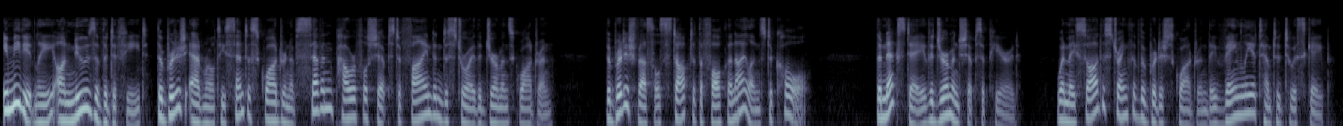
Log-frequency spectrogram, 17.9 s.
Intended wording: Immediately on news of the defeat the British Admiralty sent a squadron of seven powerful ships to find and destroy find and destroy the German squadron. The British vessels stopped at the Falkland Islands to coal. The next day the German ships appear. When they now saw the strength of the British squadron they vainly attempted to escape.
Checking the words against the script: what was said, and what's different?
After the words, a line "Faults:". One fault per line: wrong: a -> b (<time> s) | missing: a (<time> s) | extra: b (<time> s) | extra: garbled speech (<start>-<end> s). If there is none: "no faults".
Immediately on news of the defeat the British Admiralty sent a squadron of seven powerful ships to find and destroy the German squadron. The British vessels stopped at the Falkland Islands to coal. The next day the German ships appeared. When they saw the strength of the British squadron they vainly attempted to escape.
Faults:
missing: find and destroy (6.3 s)
wrong: appear -> appeared (13.1 s)
missing: now (14.4 s)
